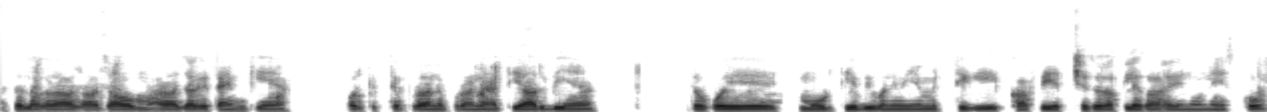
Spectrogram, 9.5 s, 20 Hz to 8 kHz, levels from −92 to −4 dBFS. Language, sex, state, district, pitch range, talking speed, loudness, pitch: Hindi, male, Uttar Pradesh, Jyotiba Phule Nagar, 115-120 Hz, 215 wpm, -21 LUFS, 120 Hz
